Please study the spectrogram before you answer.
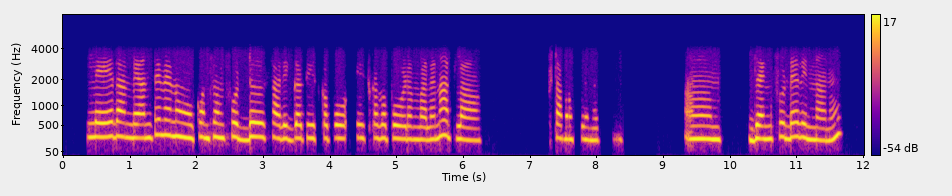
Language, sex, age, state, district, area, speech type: Telugu, female, 18-30, Telangana, Suryapet, urban, conversation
